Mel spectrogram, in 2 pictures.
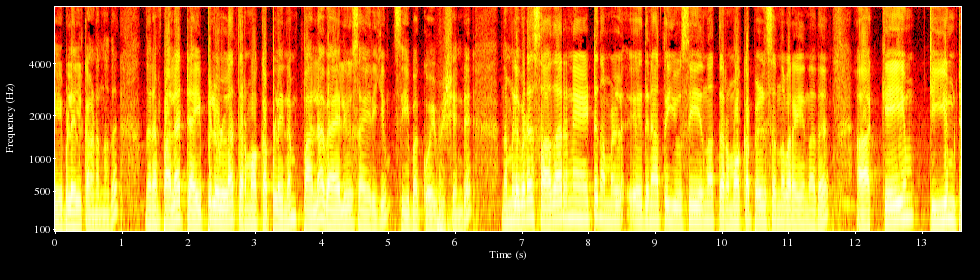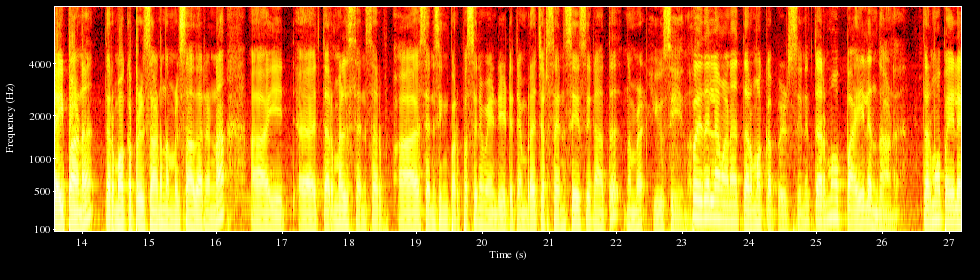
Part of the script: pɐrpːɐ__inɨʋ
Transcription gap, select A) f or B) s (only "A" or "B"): B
